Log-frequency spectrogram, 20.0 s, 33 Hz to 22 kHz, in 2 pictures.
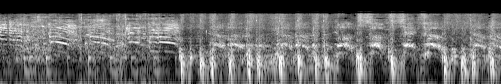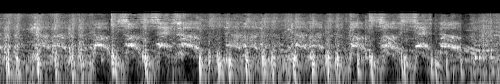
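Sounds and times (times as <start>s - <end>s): crowd chanting in unison: 0.2s - 20.0s
steady beat: 1.7s - 20.0s.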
